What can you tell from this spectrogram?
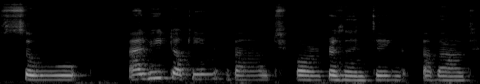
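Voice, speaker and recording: The speaker has an Indian accent and fairly even intonation. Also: woman. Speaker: author and indie publisher. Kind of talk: conference presentation. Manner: halting, with fillers.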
